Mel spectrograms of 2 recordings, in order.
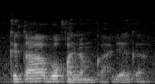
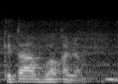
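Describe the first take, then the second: First: کتاب و قلم with و said as "o"; pronunciation demo. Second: کتاب و قلم read slowly with و as "va"; slow demo reading. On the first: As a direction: join کتاب و قلم with a short "o". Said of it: "اس کا اچارن او ہو جاتا ہے". (و کو "او" بول کر کتاب و قلم) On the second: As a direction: spell out کتاب و قلم with a clear "va". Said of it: "اب یہاں وا کا مطلب ہے اور". (کتاب و قلم آہستہ، و کو "وا" پڑھ کر) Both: Shown as a demonstration.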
